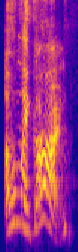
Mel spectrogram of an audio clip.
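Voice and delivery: amazed. Real, not acted. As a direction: gasp it in disbelief. Amazed reaction to boy.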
